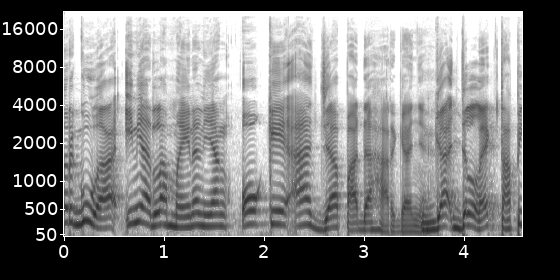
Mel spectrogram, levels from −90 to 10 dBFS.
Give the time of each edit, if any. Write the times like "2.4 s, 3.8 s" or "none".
none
